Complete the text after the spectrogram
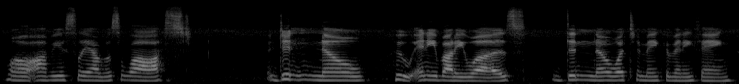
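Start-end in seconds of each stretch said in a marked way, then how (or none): none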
